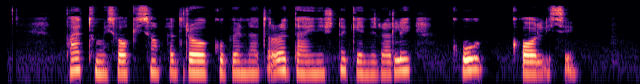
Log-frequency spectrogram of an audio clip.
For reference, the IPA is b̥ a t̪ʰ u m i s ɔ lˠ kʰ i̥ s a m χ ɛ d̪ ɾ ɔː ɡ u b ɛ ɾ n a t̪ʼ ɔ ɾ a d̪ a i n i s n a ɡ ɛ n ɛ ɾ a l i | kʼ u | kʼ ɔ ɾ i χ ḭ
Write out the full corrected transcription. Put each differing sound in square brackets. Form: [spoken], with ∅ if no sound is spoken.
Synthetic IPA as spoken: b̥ a t̪ʰ u m i s ɔ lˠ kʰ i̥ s a m χ ɛ d̪ ɾ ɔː ɡ u b ɛ ɾ n a t̪ʼ ɔ ɾ a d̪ a i n i [ʃ] n a ɡ ɛ n ɛ ɾ a l i | kʼ u | kʼ ɔ [l] i [s] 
